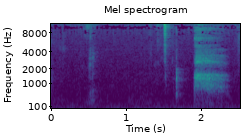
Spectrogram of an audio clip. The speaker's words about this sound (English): I'm going to pause for 1 second so I can get a drink of my lovely spiked and sparkling water. This one is Colima Lime. Mm.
